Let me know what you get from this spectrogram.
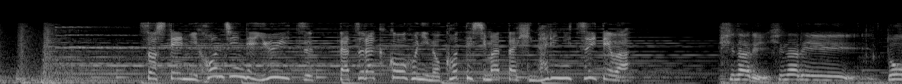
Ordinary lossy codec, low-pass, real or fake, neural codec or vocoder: none; 7.2 kHz; real; none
